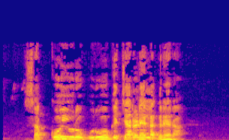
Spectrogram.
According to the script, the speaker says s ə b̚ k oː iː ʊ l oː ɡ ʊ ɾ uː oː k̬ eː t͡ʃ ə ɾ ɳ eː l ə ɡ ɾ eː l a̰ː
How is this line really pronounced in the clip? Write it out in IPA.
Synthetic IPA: s ə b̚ k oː iː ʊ ɾ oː ɡ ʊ ɾ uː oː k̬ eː t͡ʃ ə ɾ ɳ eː l ə ɡ ɾ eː ɾ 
